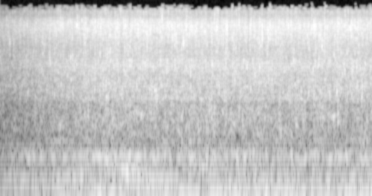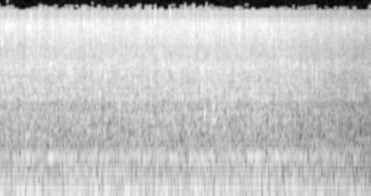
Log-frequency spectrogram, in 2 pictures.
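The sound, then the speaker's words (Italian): Lancisiana water flows steadily from a niche set halfway up an embankment wall, a continuous bright splashing trickle that fades in and holds at an even, moderate level throughout, with no voices. “Da esse scorreva l'acqua lancisana.”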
